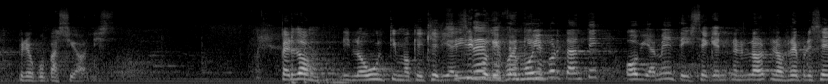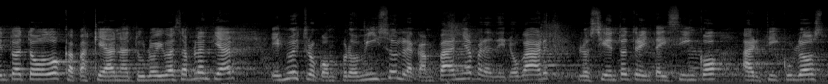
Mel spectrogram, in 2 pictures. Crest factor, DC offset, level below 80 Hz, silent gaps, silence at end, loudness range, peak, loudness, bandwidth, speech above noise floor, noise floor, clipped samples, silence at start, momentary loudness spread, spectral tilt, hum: 20 dB; under 0.1%; -60 dBFS; none; 0 s; 4 LU; -10 dBFS; -29 LUFS; 18 kHz; 22 dB; -52 dBFS; under 0.1%; 0 s; 10 LU; -3 dB/octave; none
